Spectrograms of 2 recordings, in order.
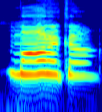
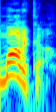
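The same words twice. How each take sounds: First: The name is called in a desperate, pleading way. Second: The name is called in a casual, relaxed way.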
